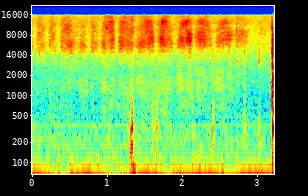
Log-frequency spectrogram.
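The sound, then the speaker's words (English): Writing points down with a pen or marker, a steady scratchy rubbing with faint repeated strokes over a constant background hiss, no voices. “Okay, there are 4 points that I want to make, and the first one here, let's start, I'm going to write them down”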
